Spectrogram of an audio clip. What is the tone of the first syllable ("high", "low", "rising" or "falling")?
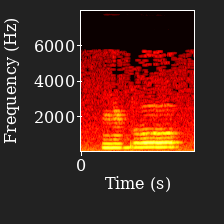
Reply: low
